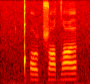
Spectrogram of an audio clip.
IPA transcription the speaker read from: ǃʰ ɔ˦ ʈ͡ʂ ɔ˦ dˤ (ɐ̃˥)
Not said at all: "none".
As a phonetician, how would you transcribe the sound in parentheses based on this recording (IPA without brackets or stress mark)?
ɐ˥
